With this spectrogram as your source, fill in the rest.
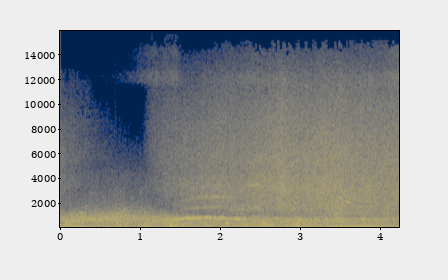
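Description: Water splashes loudly at the bottom of a slide.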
